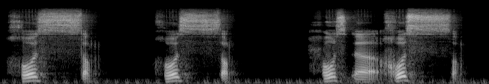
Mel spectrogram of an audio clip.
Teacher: Khus ya, berikan dulu sinnya Ibu, karena sin ini huruf hamas. Ketika dia sukun tetap mengalir udaranya.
